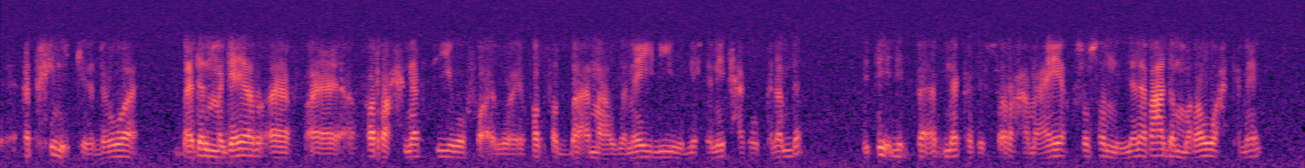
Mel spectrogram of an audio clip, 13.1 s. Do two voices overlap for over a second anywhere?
No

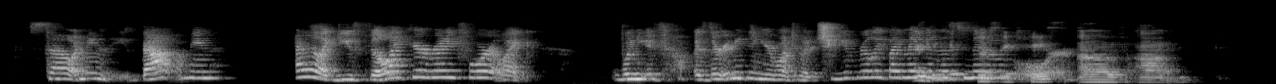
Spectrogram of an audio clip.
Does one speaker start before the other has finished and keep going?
Yes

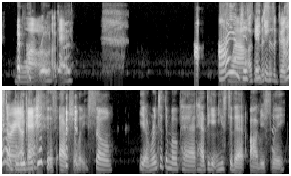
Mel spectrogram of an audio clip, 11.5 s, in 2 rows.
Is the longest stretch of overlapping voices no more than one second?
No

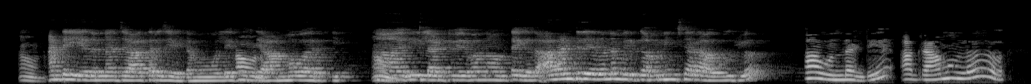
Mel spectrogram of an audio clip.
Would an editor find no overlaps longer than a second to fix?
Yes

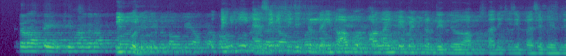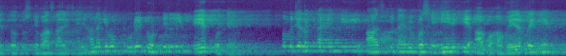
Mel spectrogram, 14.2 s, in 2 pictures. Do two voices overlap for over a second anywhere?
Yes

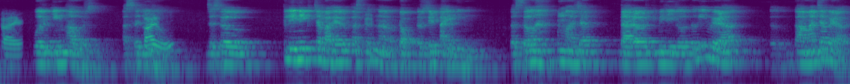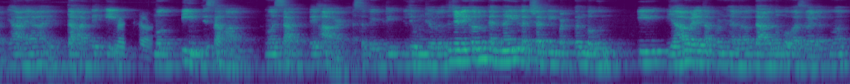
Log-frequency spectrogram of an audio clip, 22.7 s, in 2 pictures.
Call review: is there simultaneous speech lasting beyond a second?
No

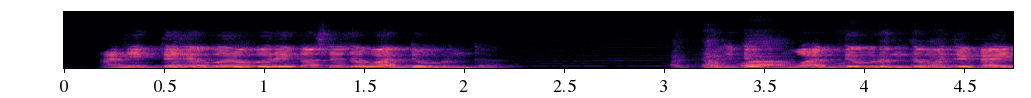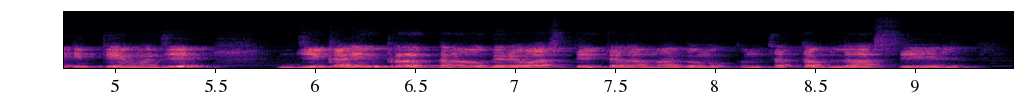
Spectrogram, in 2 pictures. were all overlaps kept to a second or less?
No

